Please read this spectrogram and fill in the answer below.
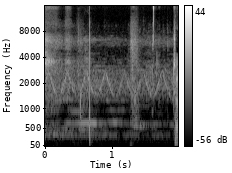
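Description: A warbling electronic alarm, its pitch sweeping up and down about four times a second, with a single sharp click about two-thirds of the way in.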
